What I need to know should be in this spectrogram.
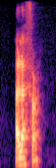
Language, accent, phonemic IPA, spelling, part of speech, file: French, France, /a la fɛ̃/, à la fin, adverb, LL-Q150 (fra)-à la fin.wav
- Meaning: 1. in the end 2. at last, finally (to express exasperation)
